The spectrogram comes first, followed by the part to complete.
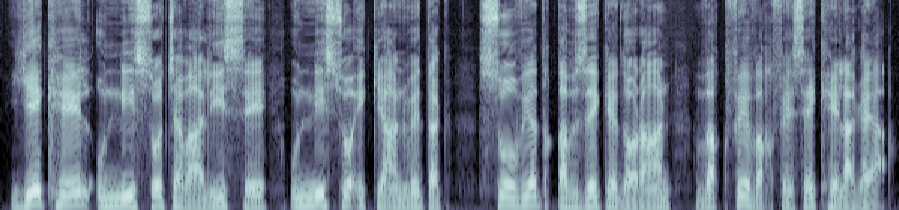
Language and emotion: Urdu, neutral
